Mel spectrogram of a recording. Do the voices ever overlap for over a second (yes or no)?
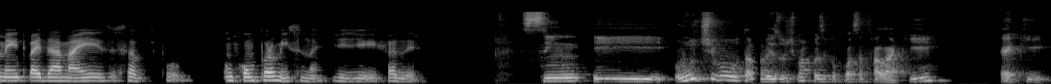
no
